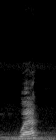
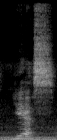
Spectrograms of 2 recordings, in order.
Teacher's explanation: W is a bilabial and y is a palatal. Keduanya ini w and y is a voiced.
